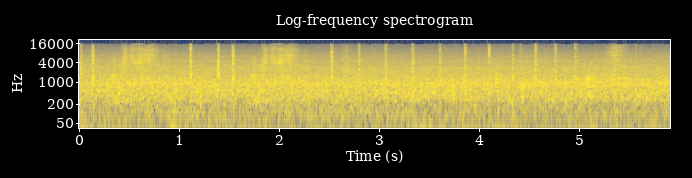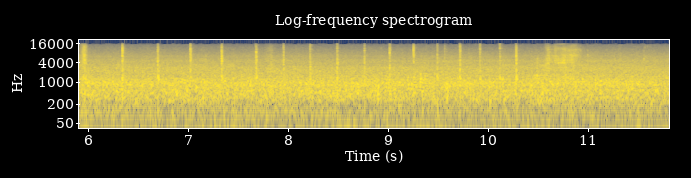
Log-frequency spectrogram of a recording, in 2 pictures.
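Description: Chewing sounds of someone eating with his mouth full: irregular small wet clicks and smacks, with a few short crunches of raw leafy greens.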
